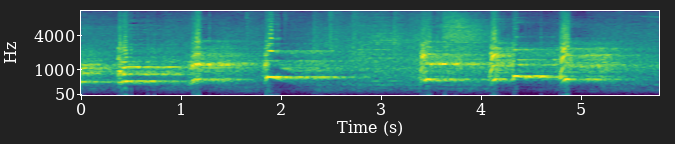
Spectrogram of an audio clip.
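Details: Dogs on April 21, 2014: harmonic whining yelps that slide slightly in pitch, broken by abrupt sharp barks and clicks roughly every second, over a steady background hiss.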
